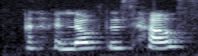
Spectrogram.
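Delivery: fighting real tears over the house; getting emotional. Real, not acted. Vlogger telling viewers she loves her house, voice breaking. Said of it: "I'm gonna try not to get emotional".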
